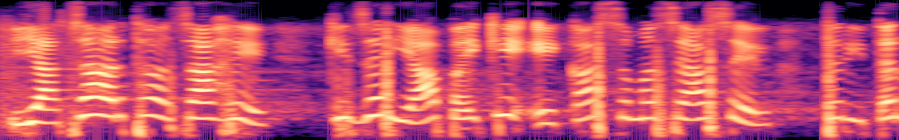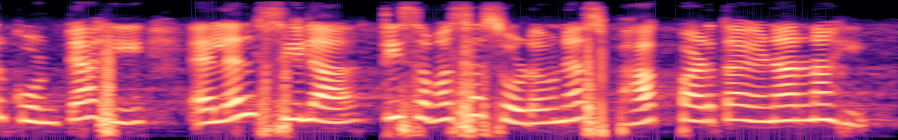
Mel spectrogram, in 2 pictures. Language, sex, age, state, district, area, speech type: Marathi, female, 30-45, Maharashtra, Buldhana, urban, read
